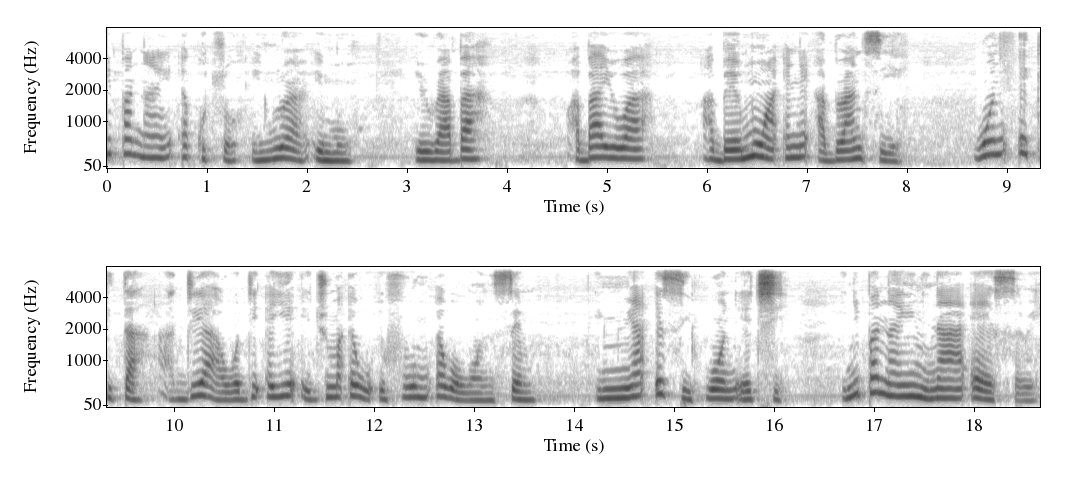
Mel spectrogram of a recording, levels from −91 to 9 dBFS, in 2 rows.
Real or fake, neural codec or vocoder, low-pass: real; none; 7.2 kHz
